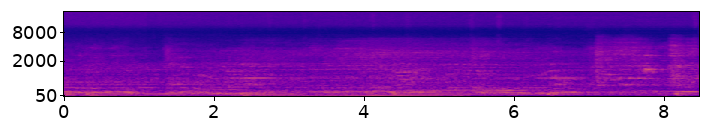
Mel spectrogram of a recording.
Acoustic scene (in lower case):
cafe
